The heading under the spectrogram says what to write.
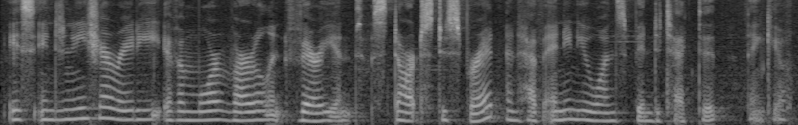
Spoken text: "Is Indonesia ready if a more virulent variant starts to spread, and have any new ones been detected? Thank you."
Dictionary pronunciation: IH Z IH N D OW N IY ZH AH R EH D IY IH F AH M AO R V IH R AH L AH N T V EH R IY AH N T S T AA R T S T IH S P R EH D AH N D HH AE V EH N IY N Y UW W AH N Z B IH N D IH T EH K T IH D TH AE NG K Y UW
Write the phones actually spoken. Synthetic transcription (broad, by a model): IH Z IH N D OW N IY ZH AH R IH D IY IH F AH M AO R V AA AH L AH N T V EH R IY AH N T S T AA R T S T IH S P R EH D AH N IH V EH N IY N Y UW W AH N Z B IH N D IH T EH K T IH D TH AE NG K Y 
